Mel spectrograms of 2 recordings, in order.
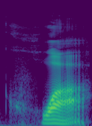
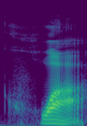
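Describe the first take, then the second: First: The K is followed by a quick W glide. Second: The K is followed by a quick W glide.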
